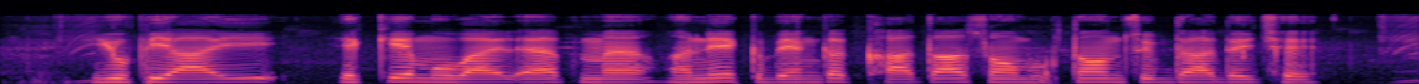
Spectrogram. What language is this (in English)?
Maithili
